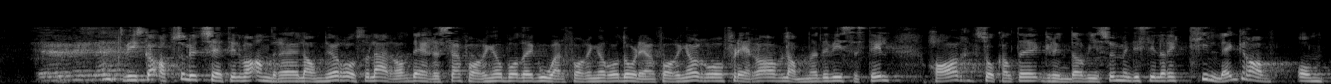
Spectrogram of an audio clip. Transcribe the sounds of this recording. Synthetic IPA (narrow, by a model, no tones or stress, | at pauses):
pɾɛsɪd̪ɛnt̪ʋɪskɑʔɑbsɔlʉt̪ːseːt̪ʰɪlʋɑːʔɑnd̪ɾəlɑnːəjøːɾɔɔsːɔlæːɾəɑʋd̪eːɾəsæɾfɑːɾɪŋəɾboːd̪əɡuːəæɾfɑːɾɪŋəɾɔd̪oːɭɪæɾfɑːɾɪŋəɾɔfleːɾəɑʋlɑnːənəd̪ɪʋiːsəst̪ʰɪl | hɑɾsoːkʰɑlt̪əɡɾʉnd̪ɑɾʋiːsʉmːɛnd̪ɪst̪ɪlːəɾɪt̪ʰɪlːɛɡːɾɑːʋ | ɔm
